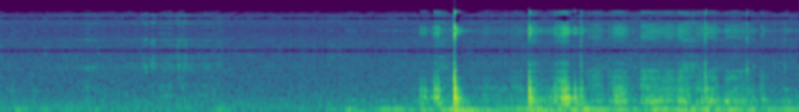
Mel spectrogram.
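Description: Quiet at first, then a sharp knock a little past halfway, followed by a run of irregular knocks and rattles over a low rumble: gear and hull handling on a fishing kayak while a hooked fish is played at the surface.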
